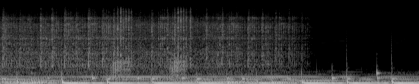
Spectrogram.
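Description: McCulloch petrol trimmer's two-stroke engine running with the choke in the run position, a dense rapid rattle that cuts off suddenly about three seconds in. Steady background music plays underneath throughout.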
